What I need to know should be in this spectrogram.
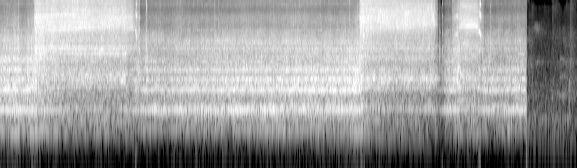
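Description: A drill press bores into wood with a Forstner bit.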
